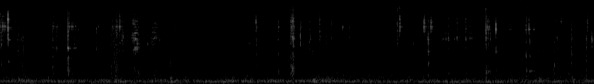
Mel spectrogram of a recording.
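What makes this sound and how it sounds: A solid white bar of soap held in the hand has its surface scraped with a flat utility knife blade. Quiet, crisp, bright crunching and scraping ticks come in irregular bursts over a low, soft background hum.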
